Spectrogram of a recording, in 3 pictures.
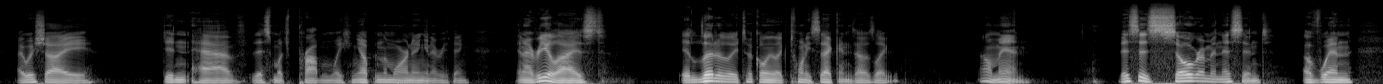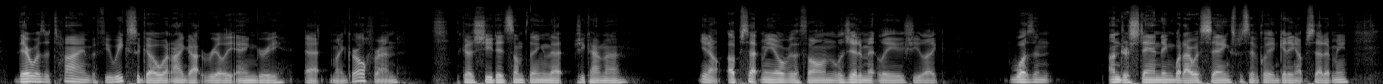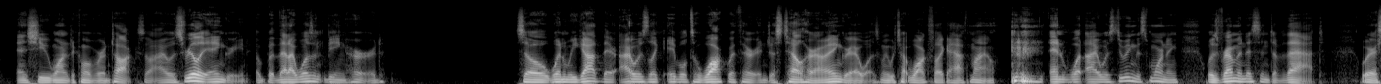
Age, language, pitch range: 20-39, English, 95-120 Hz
